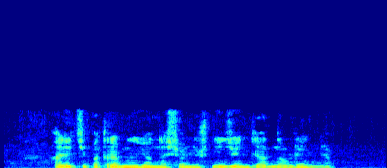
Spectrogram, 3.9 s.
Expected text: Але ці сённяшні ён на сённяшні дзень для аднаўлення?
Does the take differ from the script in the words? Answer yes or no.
yes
